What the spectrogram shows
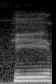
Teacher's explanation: Hi mad silah qasirah, dhamir berharakat kasrah berdiri tidak bertemu hamzah atau sukun panjang 2 harakat.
